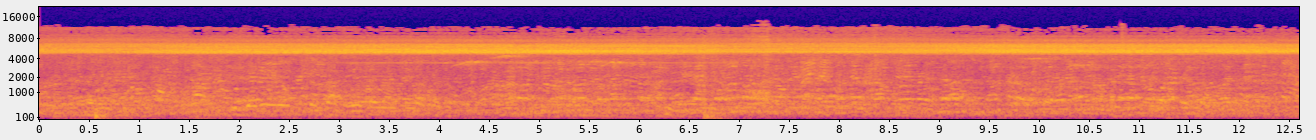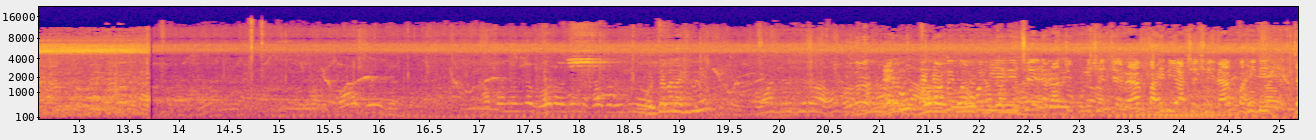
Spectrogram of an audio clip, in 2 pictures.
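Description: Several men talk and murmur at once outdoors.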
